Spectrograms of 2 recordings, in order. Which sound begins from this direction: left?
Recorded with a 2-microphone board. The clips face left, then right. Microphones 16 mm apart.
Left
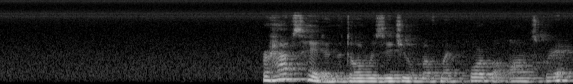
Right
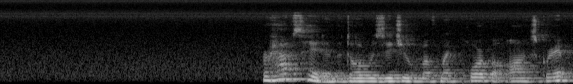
A woman speaking, at 2.6 s.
